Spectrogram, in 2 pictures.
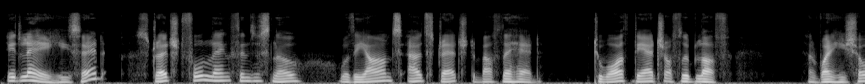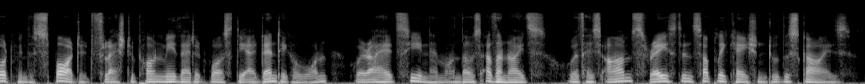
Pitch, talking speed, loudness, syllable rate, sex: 125 Hz, 200 wpm, -19 LUFS, 5.3 syllables/s, male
